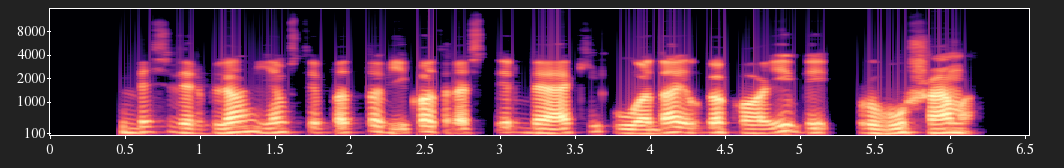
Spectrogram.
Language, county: Lithuanian, Alytus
